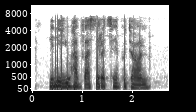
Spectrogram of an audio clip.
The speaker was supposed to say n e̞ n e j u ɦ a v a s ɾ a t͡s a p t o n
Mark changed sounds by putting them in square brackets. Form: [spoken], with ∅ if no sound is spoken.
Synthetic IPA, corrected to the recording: n e̞ n [i] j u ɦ a v a s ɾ [e] t͡s [e] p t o n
